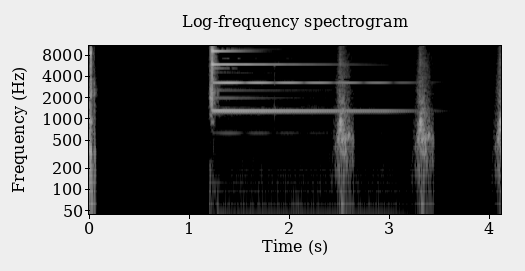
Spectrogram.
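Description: A bright bell-like ding sound effect about a second in, ringing out and fading over about two seconds. It is framed by short soft clicks, one at the start and two more after the ding.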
